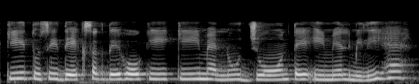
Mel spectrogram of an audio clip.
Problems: background sounds at intervals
